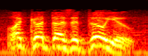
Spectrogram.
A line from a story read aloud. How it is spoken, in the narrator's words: he cried to Les Spear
